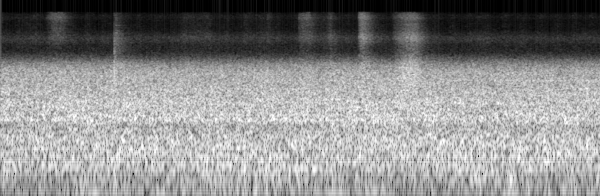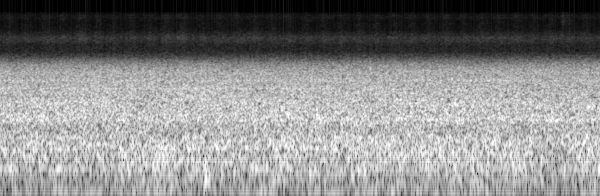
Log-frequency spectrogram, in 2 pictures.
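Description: Steady, even hiss of room noise with no pitch or rhythm, unchanged throughout.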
